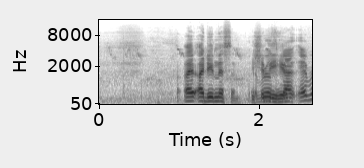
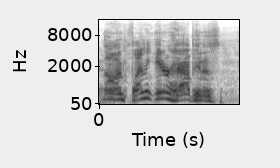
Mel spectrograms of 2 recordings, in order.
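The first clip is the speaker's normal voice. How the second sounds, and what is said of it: Imitates another person's voice, badly. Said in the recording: “That was a bad Tyler impression”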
